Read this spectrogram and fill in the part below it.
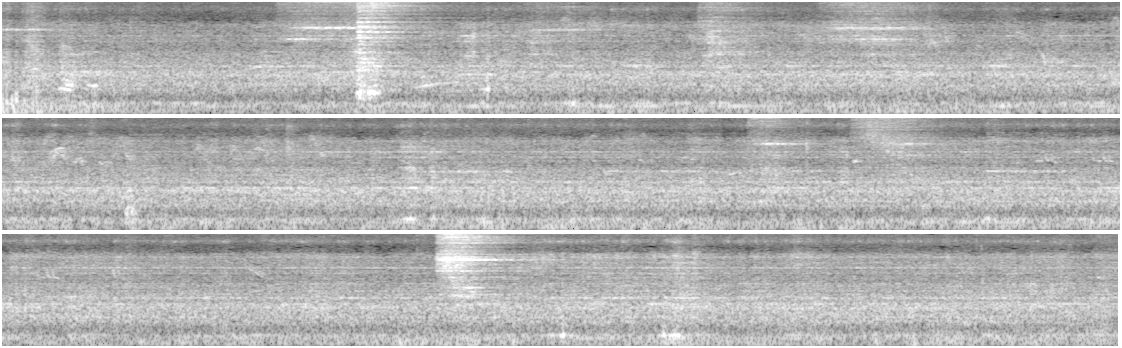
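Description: Khyber Mail passenger train rolling on tracks between Lahore and Multan, heard from inside as a steady, continuous rumble and rattle with occasional sharper clacks, moderately loud and unbroken throughout.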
